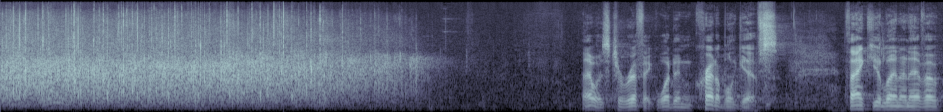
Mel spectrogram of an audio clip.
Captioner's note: applause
